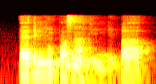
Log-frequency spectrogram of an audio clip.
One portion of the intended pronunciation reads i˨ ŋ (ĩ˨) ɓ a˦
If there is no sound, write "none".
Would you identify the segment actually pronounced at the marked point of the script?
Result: i˨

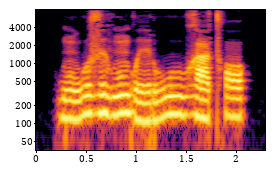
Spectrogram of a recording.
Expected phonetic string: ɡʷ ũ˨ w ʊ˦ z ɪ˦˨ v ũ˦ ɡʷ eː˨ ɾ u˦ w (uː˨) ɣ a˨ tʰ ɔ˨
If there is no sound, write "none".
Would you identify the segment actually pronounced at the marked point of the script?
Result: uː˦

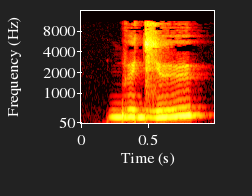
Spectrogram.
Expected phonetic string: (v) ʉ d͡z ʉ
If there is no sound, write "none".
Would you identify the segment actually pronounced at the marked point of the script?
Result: b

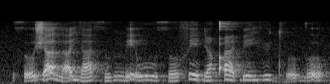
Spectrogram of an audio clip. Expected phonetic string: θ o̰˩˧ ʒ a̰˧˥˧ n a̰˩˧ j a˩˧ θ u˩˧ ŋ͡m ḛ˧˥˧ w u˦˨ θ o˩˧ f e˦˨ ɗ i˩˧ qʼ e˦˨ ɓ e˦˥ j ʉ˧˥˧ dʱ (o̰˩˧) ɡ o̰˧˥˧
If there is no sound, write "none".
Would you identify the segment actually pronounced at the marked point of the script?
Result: o̰˩˧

